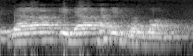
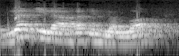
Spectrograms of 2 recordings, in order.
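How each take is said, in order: First: "La" held long, with a drawn-out vowel; "La" as lam and alif, long "aa". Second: "La" cut short before "ilaha"; "La" run straight into "ilaha", vowel not held; short "la" mistake. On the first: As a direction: stretch the vowel of "La" before "ilaha". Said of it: "it is lam and alif". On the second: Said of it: "if we make a little mistake". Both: Shown as a demonstration.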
